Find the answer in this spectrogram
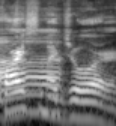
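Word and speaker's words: force majeure: Ang force majure. Force the way you spell it. And then majore. M A j e u r e.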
